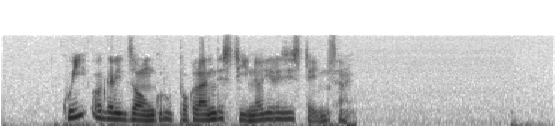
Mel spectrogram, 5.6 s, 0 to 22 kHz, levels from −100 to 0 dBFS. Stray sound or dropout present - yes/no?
no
